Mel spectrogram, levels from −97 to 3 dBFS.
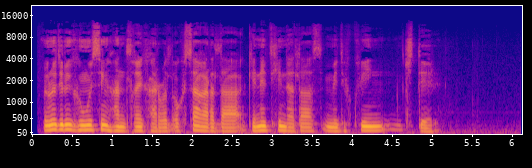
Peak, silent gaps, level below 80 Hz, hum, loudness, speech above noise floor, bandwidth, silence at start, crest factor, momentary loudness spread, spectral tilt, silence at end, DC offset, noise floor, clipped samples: -6 dBFS; none; -52 dBFS; none; -23 LUFS; 32 dB; 12.5 kHz; 0.15 s; 16 dB; 11 LU; -6.5 dB/octave; 1.05 s; under 0.1%; -55 dBFS; under 0.1%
